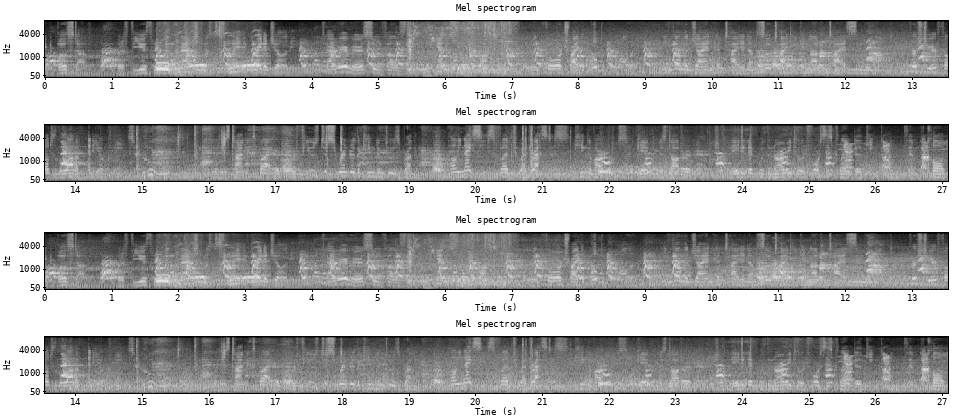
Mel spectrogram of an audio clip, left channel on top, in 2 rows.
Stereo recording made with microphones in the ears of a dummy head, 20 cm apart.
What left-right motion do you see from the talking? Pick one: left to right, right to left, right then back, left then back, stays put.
stays put.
